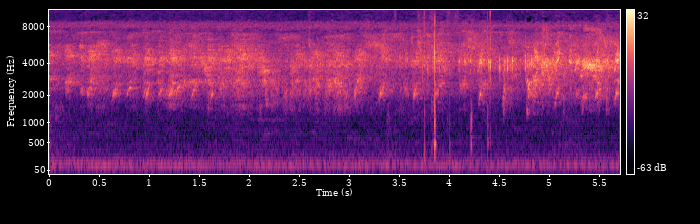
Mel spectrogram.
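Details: Swiftlets responding to a played lure call, the birds said to be swirling and gathering; dense overlapping high chirps and twitters run continuously, with a low steady hum underneath.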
